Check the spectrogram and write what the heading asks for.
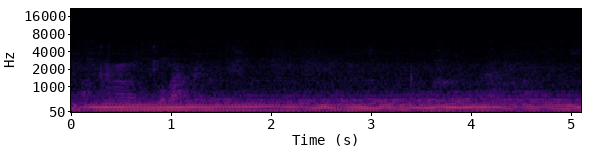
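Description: An engine runs steadily, a continuous low droning hum with slight wavering in pitch and no clear revving, holding at an even loudness throughout.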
